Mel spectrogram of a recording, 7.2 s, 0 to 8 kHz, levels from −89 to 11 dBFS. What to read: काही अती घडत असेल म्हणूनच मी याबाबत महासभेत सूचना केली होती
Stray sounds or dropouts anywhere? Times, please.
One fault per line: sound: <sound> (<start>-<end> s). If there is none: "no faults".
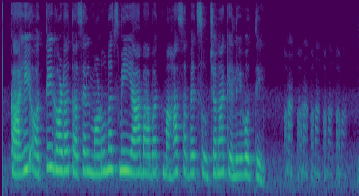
sound: laugh (5.7-6.9 s)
